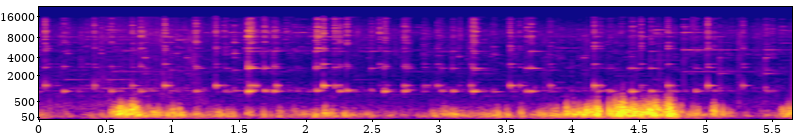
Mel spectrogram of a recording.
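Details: Kangal sheep in Kayseri, Turkey, giving low, coarse bleats in two main bursts, one near the start and a longer, louder one near the end. Repeated ringing bell tones run through the whole recording.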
